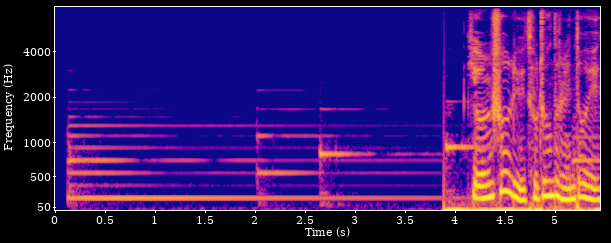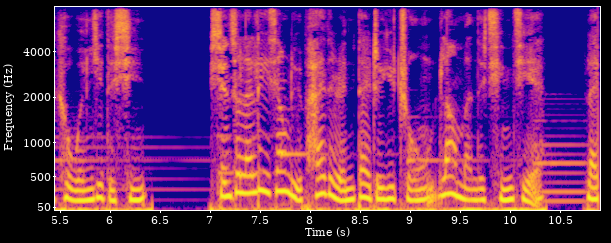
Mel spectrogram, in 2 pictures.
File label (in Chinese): 女 宣传片 口语化 宣传片; 丽江店宣传片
